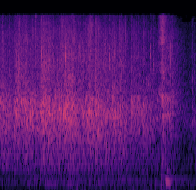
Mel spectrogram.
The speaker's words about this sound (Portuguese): Graças a Deus, aplauda o Senhor.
